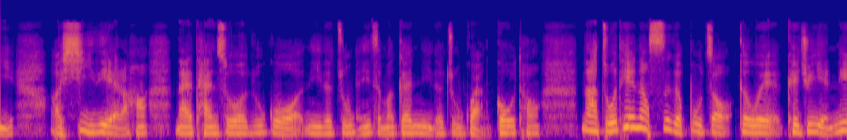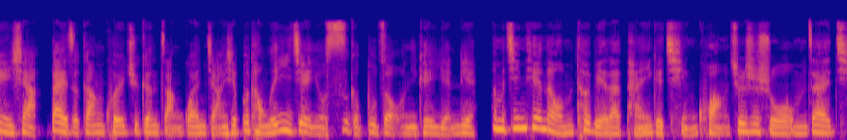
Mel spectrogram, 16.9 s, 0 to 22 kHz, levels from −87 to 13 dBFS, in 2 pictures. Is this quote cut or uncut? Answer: cut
